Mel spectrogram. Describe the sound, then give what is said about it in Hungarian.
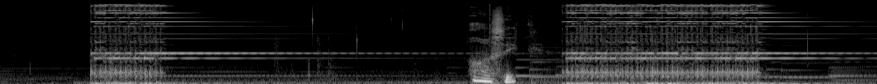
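A telephone in a neighbouring guest room, called through the porter, rings in two long bursts separated by a pause, a brief word spoken in between, with a short rustling clatter just before the second ring. “A telefonhoz megy, füléhez emeli a kagylót. Portás, kérem kapcsolja ide Baloganni ő a szobáját.”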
